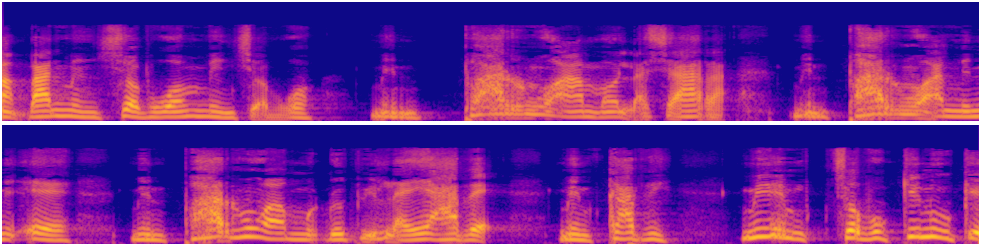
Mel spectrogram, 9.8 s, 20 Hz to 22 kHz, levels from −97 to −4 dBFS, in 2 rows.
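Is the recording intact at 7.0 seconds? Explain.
No. At 7.0 seconds, as throughout the clip, the speech carries plainly audible AAC compression damage, likely from low-bitrate AAC-LC coding. Nothing is present above 9.8 kHz, so the top octave is missing and the sound is dull. The encoder quantised each frame's spectrum coarsely, which smears transients and leaves a warbling, fizzy texture on sibilants and held sounds. The amount of damage suggests a bitrate around 32 kbps.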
